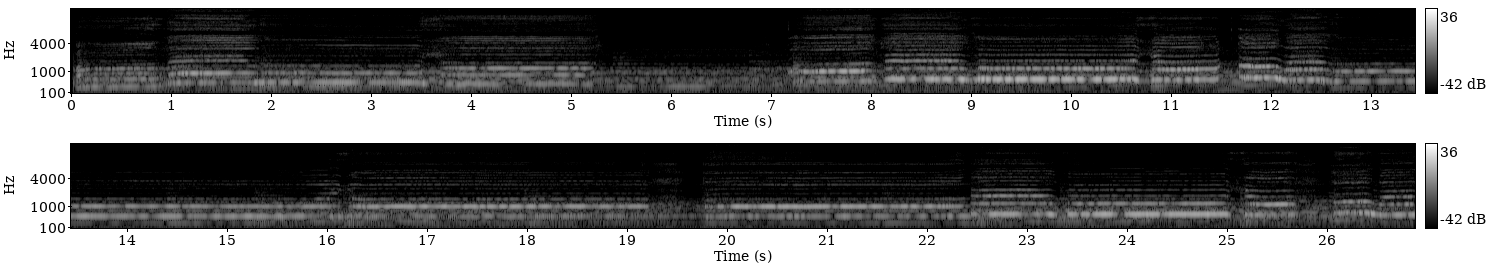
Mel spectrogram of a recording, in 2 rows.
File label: 2nd Soprano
